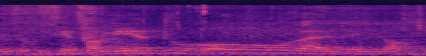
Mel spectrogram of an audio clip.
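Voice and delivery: ordinary delivery

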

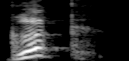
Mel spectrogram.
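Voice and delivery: high, loud bird honk; penguin call. A narrator's reading. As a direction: honk like a penguin about to slide. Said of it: "said Captain Cook".

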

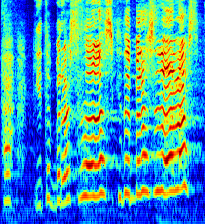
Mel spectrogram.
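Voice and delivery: squeaky frightened urging; breathless little toy voice; high panicky voice. Acted. Captured toys urge escape. (suara cemas melengking)

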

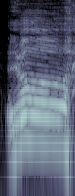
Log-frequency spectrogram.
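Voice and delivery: rueful laugh. Real, not acted. Drawn against Paris, laughs.

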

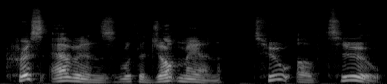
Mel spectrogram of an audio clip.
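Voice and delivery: loud, thrilled card reveal; excited announcement. Real, not acted. Breaker announcing a rare pull, excited. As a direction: call it out, lifting on the number.

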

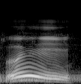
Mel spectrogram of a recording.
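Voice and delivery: shouting over wind. Real, not acted. Calling out in strong wind.

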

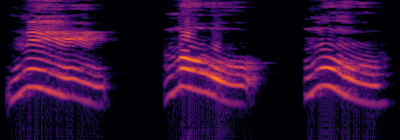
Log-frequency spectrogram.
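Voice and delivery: halting broken syllables; groping for a forgotten word; stumbling on the word. A narrator's reading. The vizir fails to recall the magic word, stammering. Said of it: "sans pouvoir arriver au bout".

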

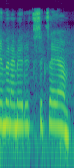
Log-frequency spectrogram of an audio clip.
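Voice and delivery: ordinary talk, nothing marked

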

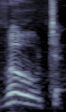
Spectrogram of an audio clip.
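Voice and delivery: فوت drawn out slowly on a long o. Shown as a demonstration. Teacher models the long o for pupils, slow. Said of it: "نطقنا ال O long".

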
